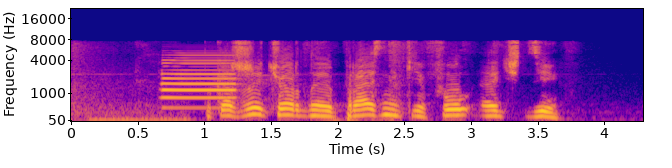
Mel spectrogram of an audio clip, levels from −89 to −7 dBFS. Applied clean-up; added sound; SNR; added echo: none; Wind instrument, woodwind instrument; 0 dB; none.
